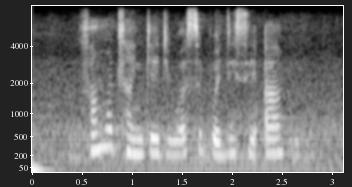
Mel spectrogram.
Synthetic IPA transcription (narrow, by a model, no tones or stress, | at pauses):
famʊt͡ɬʰaŋ̩kʼediwasɪpʼodisiʔa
